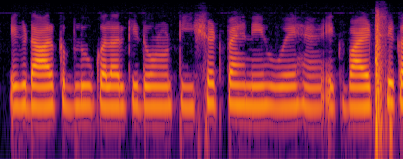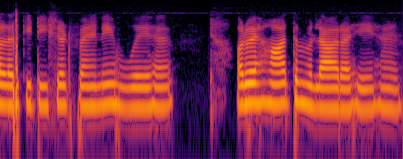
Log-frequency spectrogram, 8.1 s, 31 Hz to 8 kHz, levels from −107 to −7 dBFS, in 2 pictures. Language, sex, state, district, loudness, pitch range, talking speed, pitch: Hindi, female, Rajasthan, Nagaur, -33 LUFS, 195-205 Hz, 170 wpm, 200 Hz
